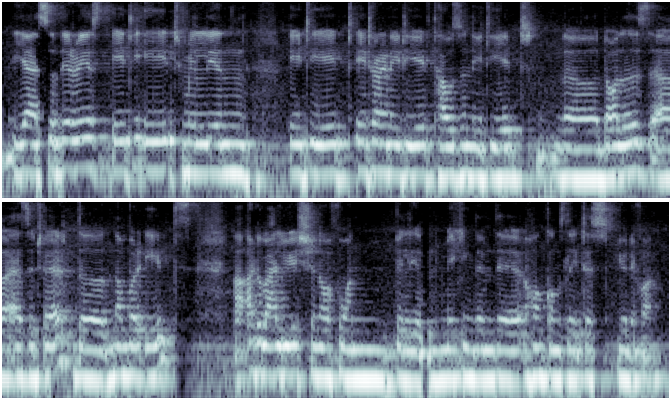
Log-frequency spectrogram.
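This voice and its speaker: Amid audible room echo and noticeable background noise, a man with a fairly high pitch speaks very slowly in a monotone, flat intonation at a very even loudness. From India. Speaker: fintech entrepreneur. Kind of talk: interview.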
